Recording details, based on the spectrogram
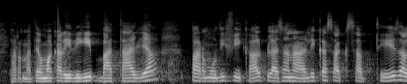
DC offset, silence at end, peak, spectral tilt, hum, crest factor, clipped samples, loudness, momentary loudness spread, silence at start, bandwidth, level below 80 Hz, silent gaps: under 0.1%; 0 s; -4 dBFS; -5.5 dB/octave; none; 18 dB; under 0.1%; -22 LUFS; 7 LU; 0 s; 13 kHz; -60 dBFS; none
